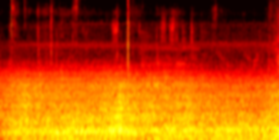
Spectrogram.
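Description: Steady jet-engine noise from a Blue Angels formation flying over, building slightly as it goes.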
